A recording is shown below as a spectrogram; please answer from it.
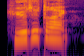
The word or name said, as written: hyrdedreng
